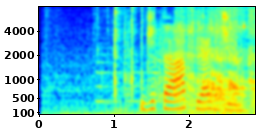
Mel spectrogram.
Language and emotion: Russian, neutral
